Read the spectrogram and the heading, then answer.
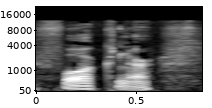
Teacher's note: That name preserves the original L-less pronunciation of the name of the bird, Falcon.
